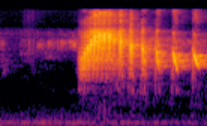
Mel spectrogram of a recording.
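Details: Brief burst from a pied triller, kapas tembak: a sharp high onset breaking into a handful of quick, descending clipped notes.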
